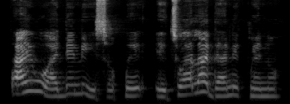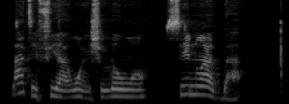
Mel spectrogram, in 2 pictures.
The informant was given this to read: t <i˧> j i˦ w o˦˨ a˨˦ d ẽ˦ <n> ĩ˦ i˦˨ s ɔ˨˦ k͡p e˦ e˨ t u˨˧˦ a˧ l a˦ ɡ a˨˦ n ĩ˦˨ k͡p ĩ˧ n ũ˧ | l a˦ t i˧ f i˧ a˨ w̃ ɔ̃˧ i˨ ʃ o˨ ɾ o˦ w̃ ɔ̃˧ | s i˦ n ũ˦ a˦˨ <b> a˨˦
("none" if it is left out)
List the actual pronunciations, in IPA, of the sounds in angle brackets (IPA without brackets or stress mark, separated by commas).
a˧, n, ɡ͡b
